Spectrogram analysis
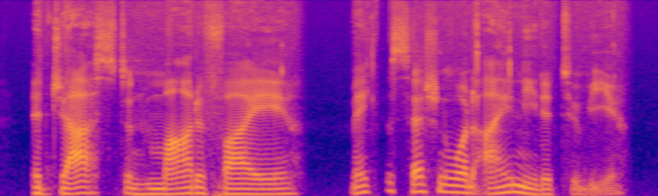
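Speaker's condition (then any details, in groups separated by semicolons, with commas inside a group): No condition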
